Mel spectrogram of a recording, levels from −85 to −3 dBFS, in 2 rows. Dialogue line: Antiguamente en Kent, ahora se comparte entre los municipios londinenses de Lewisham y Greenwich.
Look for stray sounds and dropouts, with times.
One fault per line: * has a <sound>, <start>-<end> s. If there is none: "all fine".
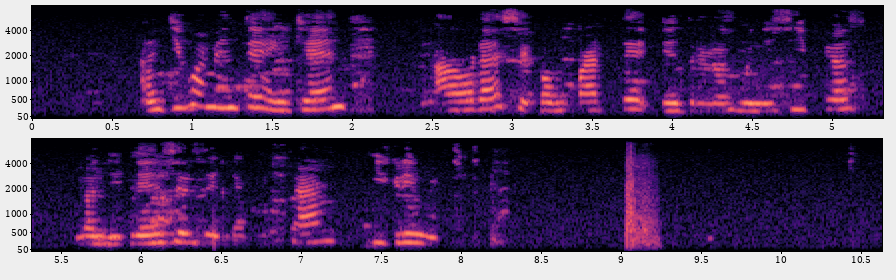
* has a laugh, 8.2-8.3 s
* has a cough, 9.0-9.3 s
